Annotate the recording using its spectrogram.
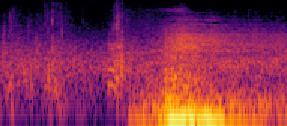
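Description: Air rushes loudly past during a fall.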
